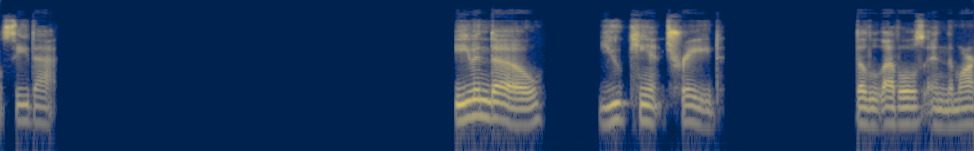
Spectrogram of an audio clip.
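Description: A man speaks in short bursts with pauses between them.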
